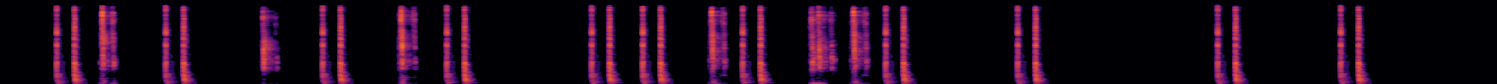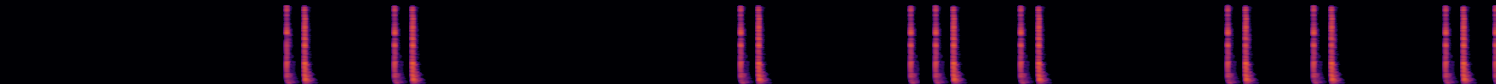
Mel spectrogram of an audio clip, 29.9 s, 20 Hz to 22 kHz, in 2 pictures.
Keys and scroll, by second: 3.8 i, 6.9 v, 8.0 ctrl+z.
